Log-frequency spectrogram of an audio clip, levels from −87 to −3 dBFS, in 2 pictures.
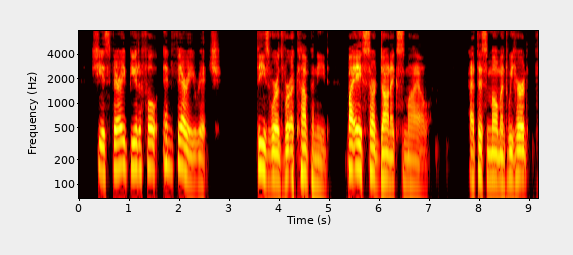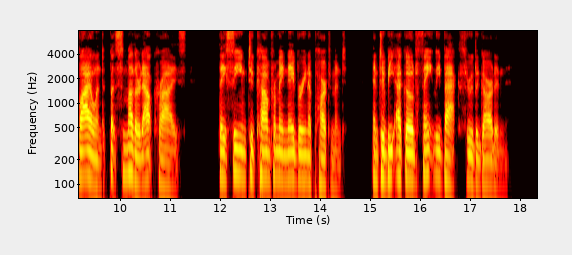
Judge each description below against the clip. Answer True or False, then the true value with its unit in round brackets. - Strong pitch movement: False (4.2 semitones)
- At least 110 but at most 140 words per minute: True (135 wpm)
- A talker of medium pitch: False (120 Hz)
